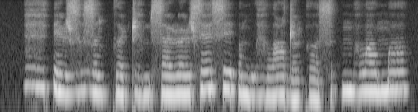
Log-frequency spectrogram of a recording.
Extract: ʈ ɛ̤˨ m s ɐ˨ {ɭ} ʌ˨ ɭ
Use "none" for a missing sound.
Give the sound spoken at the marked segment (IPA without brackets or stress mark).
ɭ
